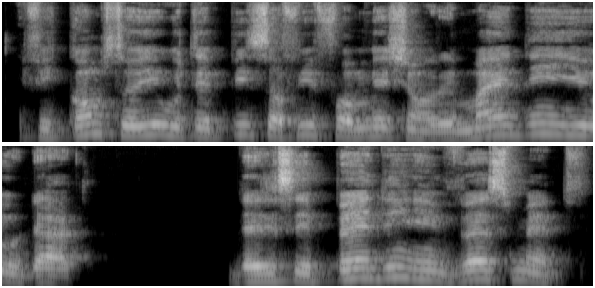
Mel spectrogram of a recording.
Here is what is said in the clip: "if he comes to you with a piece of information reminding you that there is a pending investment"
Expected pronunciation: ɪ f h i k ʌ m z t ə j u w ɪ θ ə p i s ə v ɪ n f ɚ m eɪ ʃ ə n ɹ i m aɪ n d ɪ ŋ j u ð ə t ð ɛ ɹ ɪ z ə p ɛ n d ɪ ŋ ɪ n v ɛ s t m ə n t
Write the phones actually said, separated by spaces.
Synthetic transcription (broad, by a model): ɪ f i k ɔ m s t ə j u w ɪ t ə p i s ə f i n f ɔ m eɪ ʃ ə n ɹ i m aɪ n d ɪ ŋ j u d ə t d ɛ ɹ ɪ s ə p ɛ n d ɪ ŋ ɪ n v ɛ s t m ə n t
